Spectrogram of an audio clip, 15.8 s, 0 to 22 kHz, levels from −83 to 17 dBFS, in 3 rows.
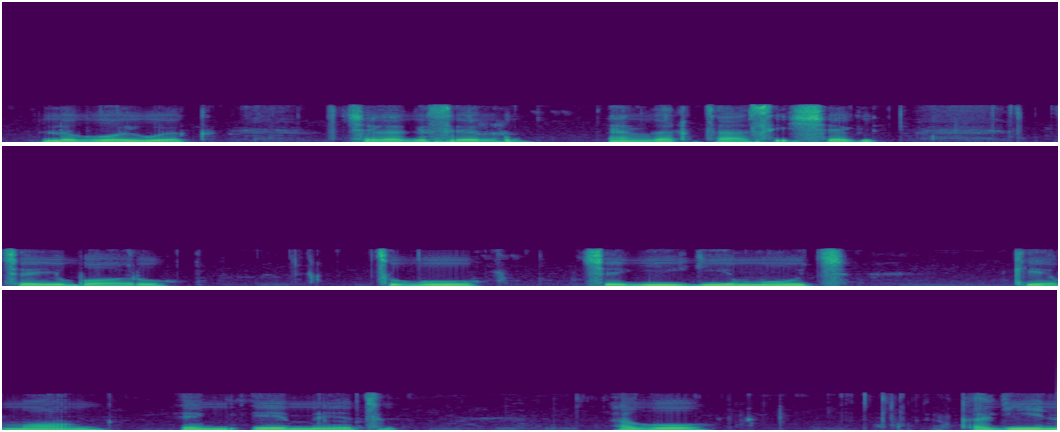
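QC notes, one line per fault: throughout: aliasing, with content above 6 kHz folded back down as gritty, metallic sibilants roughly 20 dB under the speech, unlike a clean low-pass's dull top; fits resampling to 12 kHz without filtering.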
